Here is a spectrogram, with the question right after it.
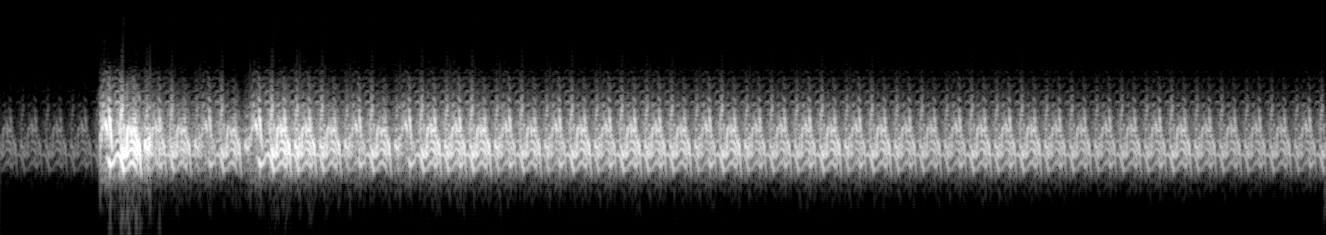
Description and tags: Simple short sound played backwards with a Delay Effect to sound like a typical Cassette Crash - But more musical Created with biuldin Analog Delay from Msuic Studio.
Damaged, Delayfx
